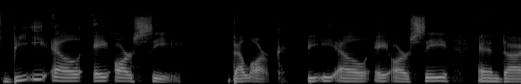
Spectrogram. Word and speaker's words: Belarc: How do you spell that? It's B-E-L-A-R-C, BelArc, B-E-L-A-R-C, and it's a free download.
